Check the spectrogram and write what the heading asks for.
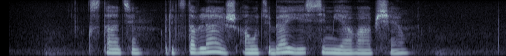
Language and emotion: Russian, neutral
